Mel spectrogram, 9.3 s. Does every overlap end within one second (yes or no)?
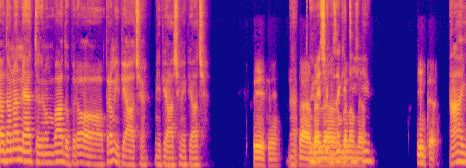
no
